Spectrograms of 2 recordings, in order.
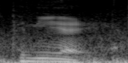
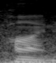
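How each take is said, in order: First: The name is said with several syllables. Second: The name is said as one syllable. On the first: The speaker calls it right. "it's Pinier" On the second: The speaker calls it wrong. "It's not Pine"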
